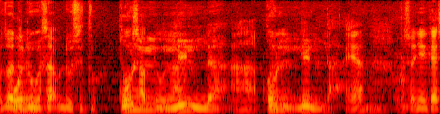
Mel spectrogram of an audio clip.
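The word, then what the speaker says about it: قل لله: Dia kena qul lillah ke qulillah? Kena baca qul lillah. Qul lillah. Okay. Maksudnya lam tu kena, betul. Lam yang pertama mati, qul, kemudian di idgham atau masuk dalam lam yang kedua itu.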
